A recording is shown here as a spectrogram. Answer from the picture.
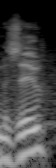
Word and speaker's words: Missouri: that last name uh I lived in Missouri for a while that's that's pronounced missou but uh anyway it is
